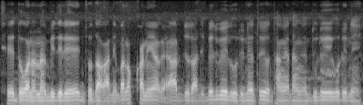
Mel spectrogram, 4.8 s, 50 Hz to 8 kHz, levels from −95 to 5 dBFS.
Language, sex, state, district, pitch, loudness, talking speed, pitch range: Chakma, male, Tripura, Dhalai, 100 Hz, -19 LUFS, 220 wpm, 95-100 Hz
